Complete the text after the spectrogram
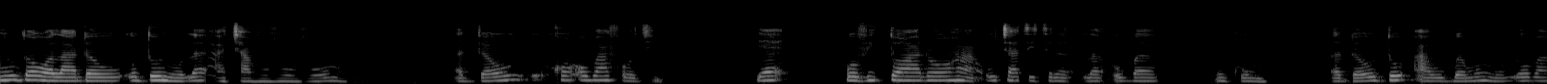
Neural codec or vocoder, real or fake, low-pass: none; real; 7.2 kHz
